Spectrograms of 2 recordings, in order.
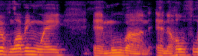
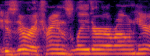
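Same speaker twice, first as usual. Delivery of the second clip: put-on pitched-up scream at the top of the lungs; 7 semitones higher than usual. Speaker retells someone screaming for a translator at a man who barely speaks english, retelling a scream at top of lungs. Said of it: "screaming at the top of the lungs".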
